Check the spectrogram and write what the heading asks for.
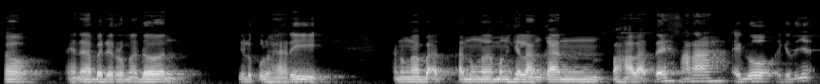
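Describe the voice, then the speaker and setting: A man's voice: mid-range voice, fairly even intonation, normal speed, creaky, long pauses, mellow. A male preacher with a Sundanese accent giving a chatty religious study talk, laughing often and addressing his listeners directly.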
